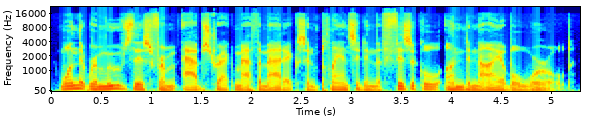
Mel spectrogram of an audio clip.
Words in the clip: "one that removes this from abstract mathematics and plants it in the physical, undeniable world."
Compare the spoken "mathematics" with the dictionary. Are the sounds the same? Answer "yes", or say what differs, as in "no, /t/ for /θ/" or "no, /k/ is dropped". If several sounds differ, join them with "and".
yes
